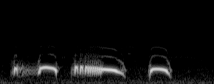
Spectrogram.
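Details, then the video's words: Spotted dove cooing, used to stimulate and lure birds: a low mellow phrase of a short coo, an arched coo, a long drawn coo sliding downward, then a single clear closing coo, in a quiet setting. "Tiếng chim cu gáy kích mồi cực sung - Bổi nhanh về cội."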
